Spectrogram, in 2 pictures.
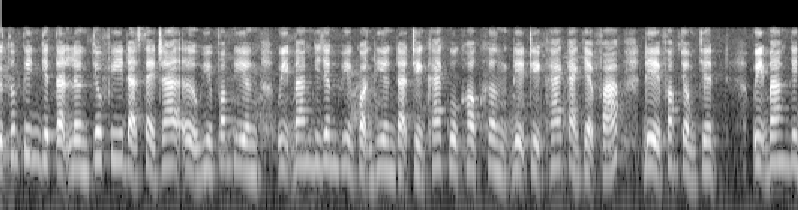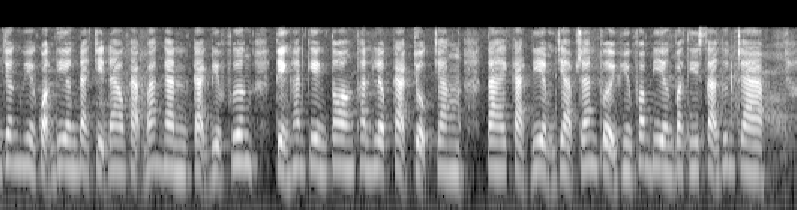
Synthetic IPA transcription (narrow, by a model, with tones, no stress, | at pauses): ɨ˨˩k̚t̪ʰə˧wŋ͡mt̪i˧nzi˨˩t̪̚aː˧˨jlə˨˩nt͡ɕə˧wfi˧ɗa̰ː˧˥sa˧˩jzaː˧ʔəː˧˩hwḭ˧˨ənfɔ˧wŋ͡mɗḭ˨əŋʔwḭ˧˩ɓaː˧nɲə˧nzə˧nɦwḭ˧˨ənkwa̰ː˧˥nɗḭ˨˧˨əŋɗa̰ː˧˥t͡ɕi˧˩ənxaː˧jku˨˩ək̚hɔ˨˩p̚xə˧˩nɗe˧˩t͡ɕi˧˩ənxaː˧jkaː˦˥k̚zaː˧˩jfaː˦˥p̚ɗe˧˩fa˧wŋ͡mt͡ɕə˨˧˦wŋ͡mzï˨˩k̚ | ʔwḭ˧˩ɓaː˧nɲə˧nzə˧nɦwi˧˩˨ənkwaː˧˥nɗḭ˨əŋɗa̰ː˧˥t͡ɕi˧˩ɗa̰ː˧˨wkaː˦˥k̚ɓaː˧ŋa˨˩jŋ̟kaː˦˥k̚ɗḭ˧˨əfɨ˧əŋt̪i˨˦ənhjŋ̟ki˧˨ənt̪waː˨˩nt̪ʰa˨˩jŋ̟lə˨˩p̚kaː˦˥k̚t͡ɕo˨˥t̚t͡ɕa˧˩ŋ | t̪a̰ː˧˨jkaː˦˥k̚ɗḭ˧˩əmzaː˨˩p̚za˧jŋ̟vəː˨˦jwi˧˨ənfɔ˧wŋ͡mɗḭ˨˩əŋvaː˨˩t̪ʰi˧˦sa̰ː˧˥hɨ˧əŋt͡ɕaː˧˩˨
